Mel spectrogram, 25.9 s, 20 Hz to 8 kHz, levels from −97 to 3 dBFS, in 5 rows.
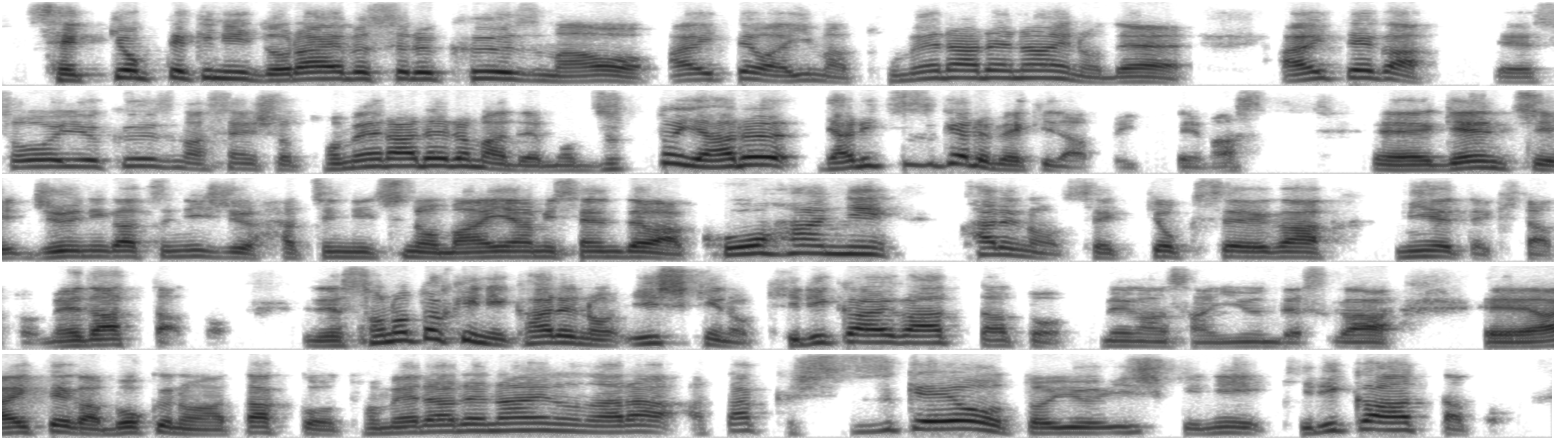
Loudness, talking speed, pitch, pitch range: -19 LUFS, 400 characters per minute, 175 Hz, 145-215 Hz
